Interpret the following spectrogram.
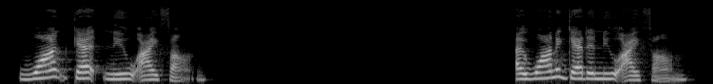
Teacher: Notice how want to became wanna.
